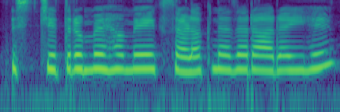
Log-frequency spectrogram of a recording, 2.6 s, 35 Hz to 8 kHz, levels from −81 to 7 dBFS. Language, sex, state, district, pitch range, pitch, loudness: Hindi, female, Madhya Pradesh, Bhopal, 270-285 Hz, 280 Hz, -15 LUFS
